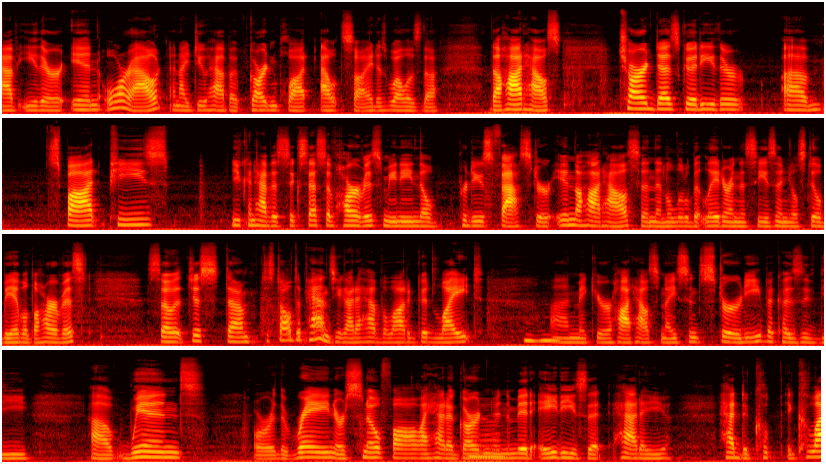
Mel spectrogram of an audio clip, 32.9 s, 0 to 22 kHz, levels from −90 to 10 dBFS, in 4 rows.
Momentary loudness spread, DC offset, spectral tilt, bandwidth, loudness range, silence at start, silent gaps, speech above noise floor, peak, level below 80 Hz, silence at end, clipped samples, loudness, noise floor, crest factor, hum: 13 LU; under 0.1%; -3.5 dB/octave; 16 kHz; 6 LU; 0 s; none; 23 dB; -4 dBFS; -54 dBFS; 0 s; under 0.1%; -29 LUFS; -52 dBFS; 26 dB; none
